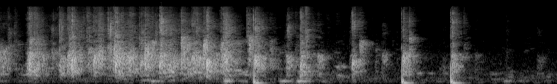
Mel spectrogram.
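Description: Audience at a college orientation program applauding to welcome a speaker; a dense burst of clapping that thins out into a few scattered, louder claps near the end, with some voices mixed in.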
